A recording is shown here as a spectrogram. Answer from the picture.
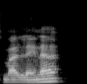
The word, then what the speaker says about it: Marlene: It's Marlene, but it's actually, it's German, so it's pronounced Marlene.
